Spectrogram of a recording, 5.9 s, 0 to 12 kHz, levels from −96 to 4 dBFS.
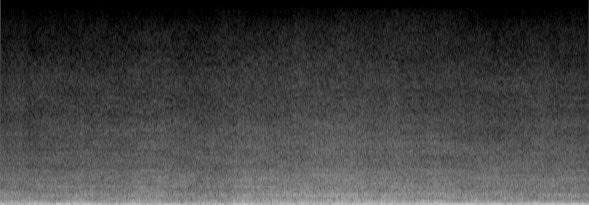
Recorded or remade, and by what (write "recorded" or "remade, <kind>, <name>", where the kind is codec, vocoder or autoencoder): remade, codec, SNAC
